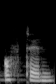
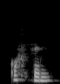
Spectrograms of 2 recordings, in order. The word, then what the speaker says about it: often: people like to say often but the correct pronunciation is often the t is silent in turban hardly ever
